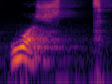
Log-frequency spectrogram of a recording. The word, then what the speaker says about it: washed: Okay, as you notice, the last sound is sh. No vibration. Sh. When turning into the past, we say that it is washed. Washed.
